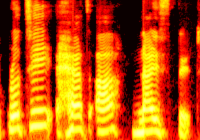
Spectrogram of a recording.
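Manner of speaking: very slow, each word clear; slow example reading. Shown as a demonstration. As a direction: read the sentence out for the class. Teacher reading example sentence aloud.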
